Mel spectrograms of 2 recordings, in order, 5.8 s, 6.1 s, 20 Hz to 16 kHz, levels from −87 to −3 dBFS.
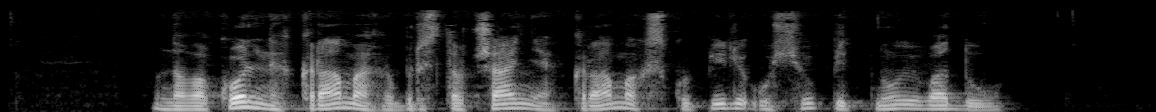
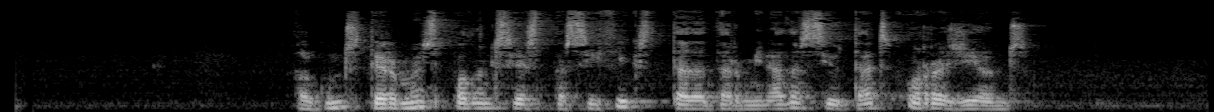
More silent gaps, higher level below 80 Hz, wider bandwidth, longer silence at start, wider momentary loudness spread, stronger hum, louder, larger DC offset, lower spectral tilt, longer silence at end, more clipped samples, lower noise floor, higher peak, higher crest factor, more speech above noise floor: neither; first, -54 dBFS vs -76 dBFS; about the same, 11.5 kHz vs 11.5 kHz; second, 0.75 s vs 1.5 s; first, 13 LU vs 7 LU; neither; first, -24 LUFS vs -27 LUFS; neither; first, -6.5 dB/octave vs -4.5 dB/octave; second, 0.8 s vs 0.95 s; neither; about the same, -71 dBFS vs -70 dBFS; first, -2 dBFS vs -8 dBFS; about the same, 22 dB vs 20 dB; first, 49 dB vs 43 dB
